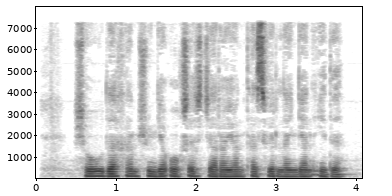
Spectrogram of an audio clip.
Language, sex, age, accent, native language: Uzbek, male, 18-24, Toshkent shahri, Uzbek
